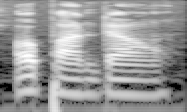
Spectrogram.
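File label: "upandown", Nigerian Pidgin, male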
